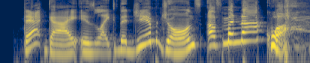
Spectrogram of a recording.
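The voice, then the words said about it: Put-on Wisconsin accent. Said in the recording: “I'm going to say this in my Wisconsin voice”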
